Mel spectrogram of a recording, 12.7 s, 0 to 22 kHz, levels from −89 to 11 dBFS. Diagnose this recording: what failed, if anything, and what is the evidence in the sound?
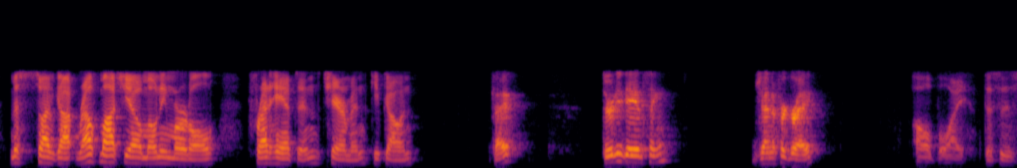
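Nothing failed in this recording; the speech comes through the narrow band of G.711 telephone coding, with nothing above 3.8 kHz, which is that telephone line working as designed.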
